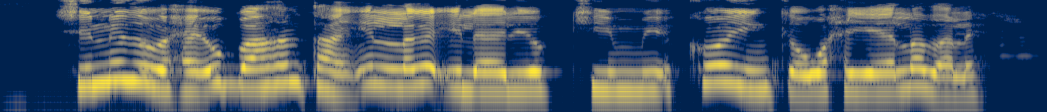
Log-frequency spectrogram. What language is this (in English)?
Somali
